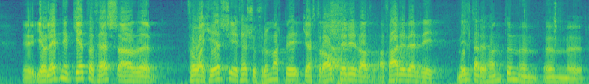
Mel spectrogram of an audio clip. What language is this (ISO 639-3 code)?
isl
